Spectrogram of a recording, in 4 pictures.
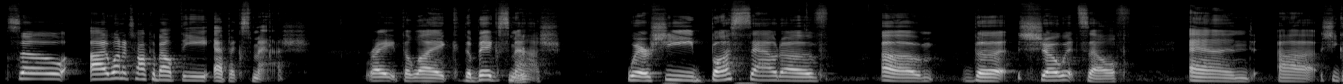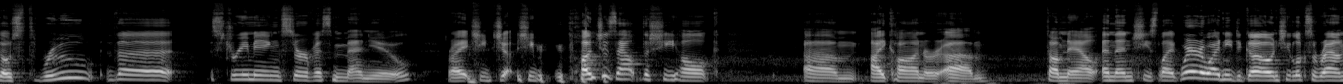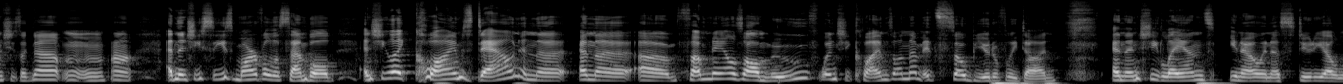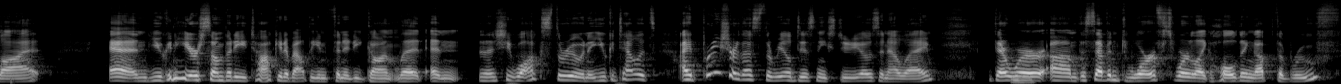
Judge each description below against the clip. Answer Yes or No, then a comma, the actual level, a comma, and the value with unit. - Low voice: No, high, 190 Hz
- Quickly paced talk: No, average, 160 wpm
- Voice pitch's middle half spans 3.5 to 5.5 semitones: Yes, average, 5.2 semitones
